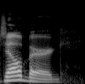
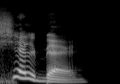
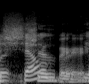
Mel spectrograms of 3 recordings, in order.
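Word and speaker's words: Kjellberg: Oh, you think it's Kelberg? – Yeah. – Oh, wait. We can listen to the pronunciation. – Let's do it. – Felix Schellberg. It kind of sounds like a Schellberg. – Yeah, Schellberg, yeah.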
